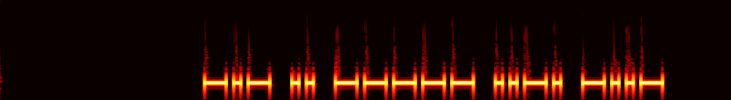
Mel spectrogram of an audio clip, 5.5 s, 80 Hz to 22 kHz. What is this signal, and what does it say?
Morse code, heard as a keyed tone, about 26 wpm, 700 Hz. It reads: KI0FX
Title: Speed Racing - USA Call Signs 22wpm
